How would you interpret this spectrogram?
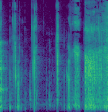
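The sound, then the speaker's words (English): A voice imitates a cat sucking on its own bare, hairless skin: a quick series of wet, smacking clicks and slurps, ending in a longer, louder hissing slurp. “Just sucking on her own skin.”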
